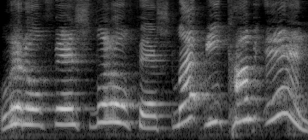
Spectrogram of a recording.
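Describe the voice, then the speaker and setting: Bellowing in a squeaky, put-on character voice, a woman speaks at an extremely high pitch and a fairly slow pace. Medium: read story. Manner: roaring, threatening.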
